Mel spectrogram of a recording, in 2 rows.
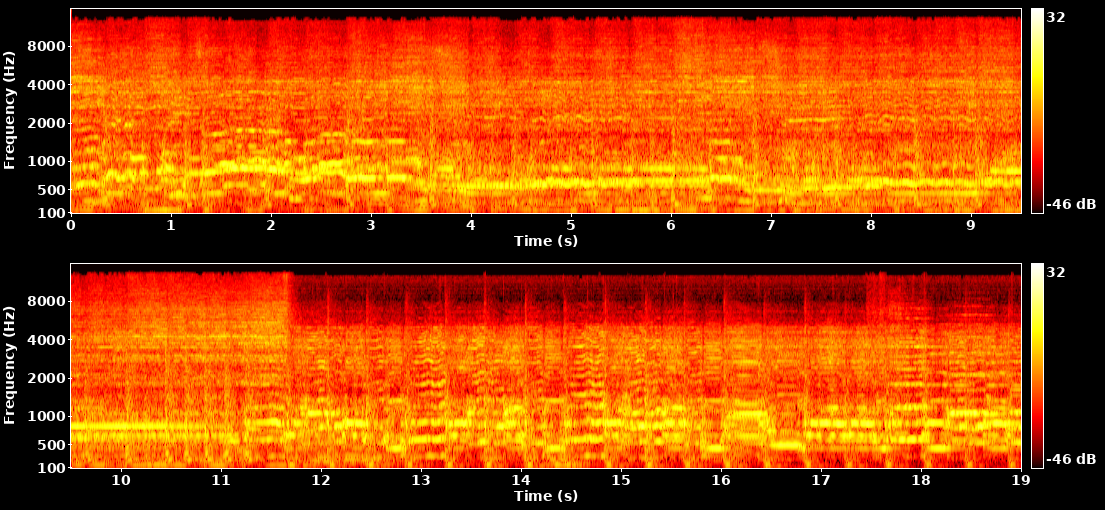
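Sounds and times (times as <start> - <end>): bass guitar: 0.0 - 19.0
drum kit beat: 0.0 - 19.0
electric guitar: 0.0 - 19.0.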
